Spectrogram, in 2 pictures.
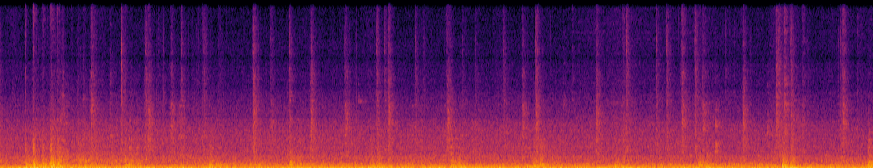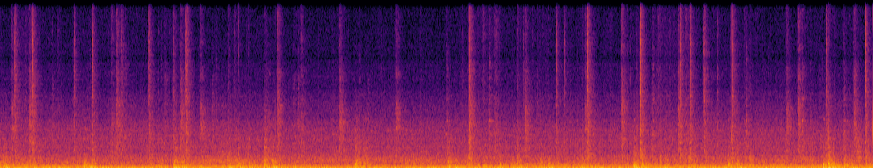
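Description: Interior ride noise of a diesel railcar running along the track: a steady low rumble with frequent, irregular clicks and knocks from the wheels on the rails.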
